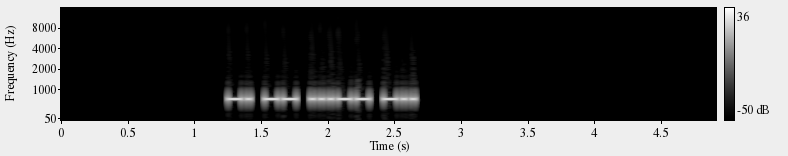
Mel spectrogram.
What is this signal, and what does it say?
Morse code, heard as a keyed tone, about 34 wpm, 700 Hz. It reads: NM3D
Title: USA Call Signs - 4 Characters - 35wpm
